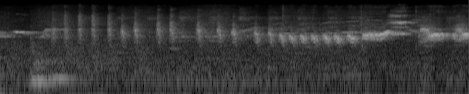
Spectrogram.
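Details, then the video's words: Big-framed Chinese hwamei, good at singing and fighting, completing its new feathers. A fast, even series of short repeated notes runs several per second, climbing gently in pitch toward a louder ending. "Họa mi bộ to hót tốt đấu tốt"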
